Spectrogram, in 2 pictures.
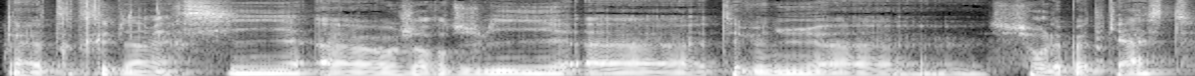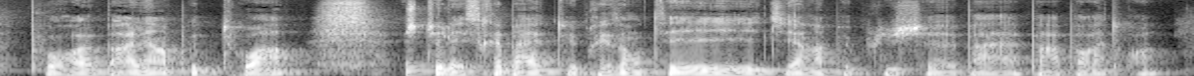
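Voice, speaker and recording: A man hosting a podcast, reading a smooth opening and then asking questions with halting fillers. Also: low-pitched, steady tone. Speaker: podcast host. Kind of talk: scripted intro, then casual interview.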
